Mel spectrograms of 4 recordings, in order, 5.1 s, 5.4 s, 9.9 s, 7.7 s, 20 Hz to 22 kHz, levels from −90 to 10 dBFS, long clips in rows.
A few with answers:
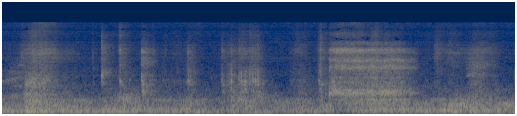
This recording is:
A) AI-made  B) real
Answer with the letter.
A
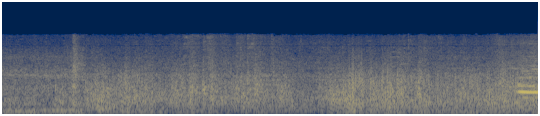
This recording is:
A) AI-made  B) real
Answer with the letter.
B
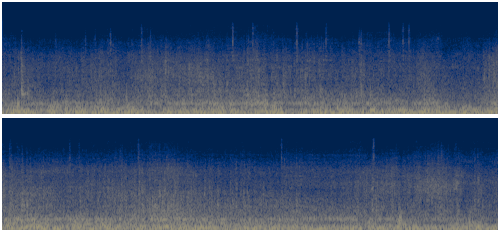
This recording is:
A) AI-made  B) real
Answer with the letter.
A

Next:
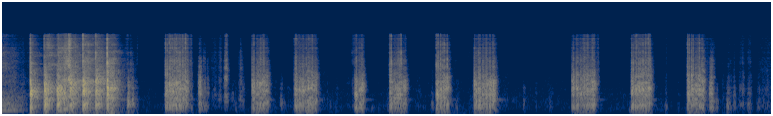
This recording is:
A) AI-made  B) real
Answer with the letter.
A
